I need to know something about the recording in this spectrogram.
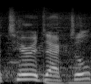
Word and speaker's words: pterodactyl: favorite dinosaur is the pterodactyl because it flies and has a silent p just in case anyone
